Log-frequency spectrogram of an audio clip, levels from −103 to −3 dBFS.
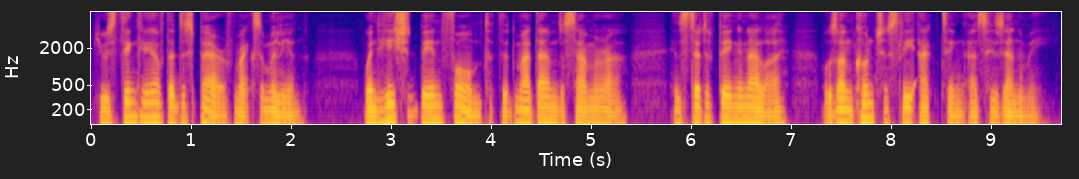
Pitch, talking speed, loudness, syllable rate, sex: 100 Hz, 180 wpm, -21 LUFS, 5.7 syllables/s, male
